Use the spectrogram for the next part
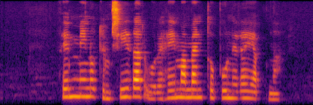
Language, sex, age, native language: Icelandic, female, 50-59, Icelandic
